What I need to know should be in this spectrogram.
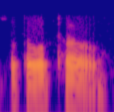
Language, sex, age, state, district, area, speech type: Odia, male, 18-30, Odisha, Rayagada, urban, conversation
